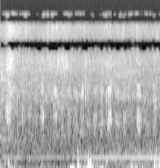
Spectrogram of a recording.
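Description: A Rottweiler getting up and trotting across grass on recall: faint dog sounds, with a few soft thumps about a second in. A faint steady hum runs under it.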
